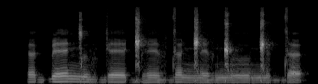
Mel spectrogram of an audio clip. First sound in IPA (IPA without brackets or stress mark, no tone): ɐ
